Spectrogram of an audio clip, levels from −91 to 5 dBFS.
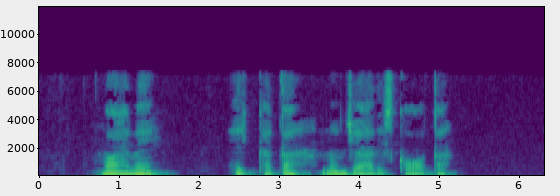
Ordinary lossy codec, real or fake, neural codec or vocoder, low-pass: MP3, 96 kbps; real; none; 7.2 kHz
